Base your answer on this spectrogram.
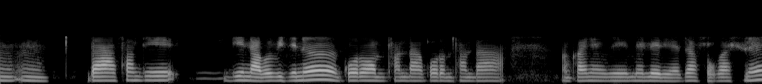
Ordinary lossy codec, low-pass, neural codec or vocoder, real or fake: none; 3.6 kHz; autoencoder, 48 kHz, 32 numbers a frame, DAC-VAE, trained on Japanese speech; fake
